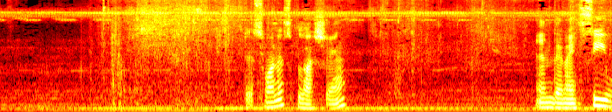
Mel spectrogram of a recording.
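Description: Leaves rustle softly as a hand brushes through a plant.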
